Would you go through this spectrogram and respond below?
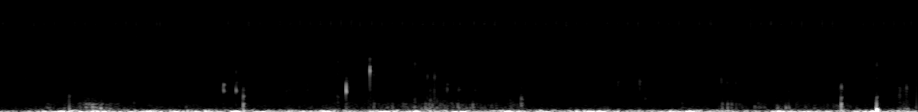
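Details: Low gurgles with scattered short squeaks and rumbles over a steady low hum, recorded from a Japanese girl lying on her side in bed while digesting ramen: ordinary bowel sounds of digestion.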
